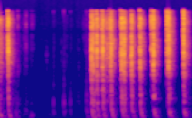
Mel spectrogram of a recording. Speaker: you can hear it clicking.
